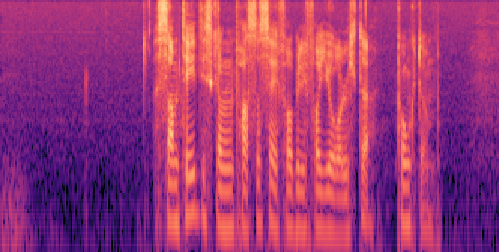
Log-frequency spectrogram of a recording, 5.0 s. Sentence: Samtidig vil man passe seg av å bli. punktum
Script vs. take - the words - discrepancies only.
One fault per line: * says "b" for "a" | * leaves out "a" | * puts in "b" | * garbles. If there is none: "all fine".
* says "skal" for "vil"
* says "for" for "av"
* puts in "for jålete"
